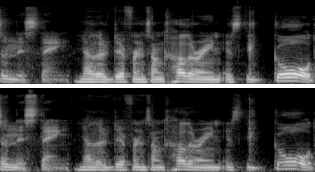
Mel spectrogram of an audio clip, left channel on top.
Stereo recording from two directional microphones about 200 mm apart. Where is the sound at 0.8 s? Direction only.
40° left (ahead or behind).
